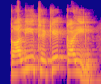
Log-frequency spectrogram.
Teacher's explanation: কালি থেকে কাইল কালি এই শব্দটাতে ছিল কি ল যুক্ত হসই কিন্তু উচ্চারণে হয়েছে হসই যুক্ত মানে কাইল মানে আগে হসই তারপর ল অর্থাৎ আগে ল তারপর হসই ছিল কিন্তু ল এর সঙ্গে যে হসটা ছিল সেটা আমরা ল এর আগেতে নিয়ে চলে এলাম অর্থাৎ ল ব্যঞ্জন ধ্বনি ব্যঞ্জন ধ্বনির আগেতেই স্বরধ্বনিটাকে নিয়ে চলে এলাম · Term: অপিনিহিতি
